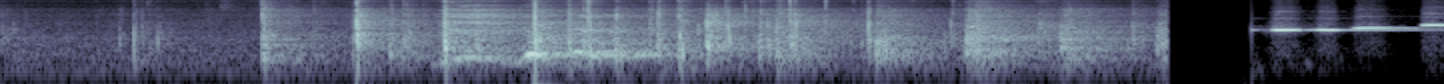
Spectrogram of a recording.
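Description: Sneakers tap quickly on a hard floor.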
